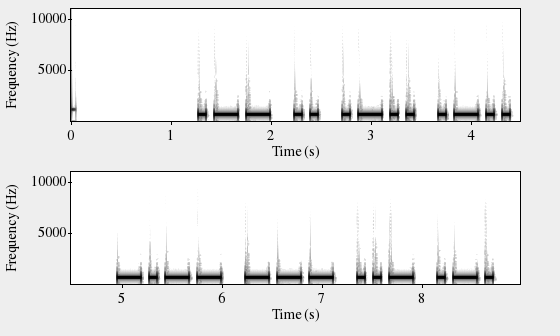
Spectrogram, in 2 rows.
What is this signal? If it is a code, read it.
Morse code, heard as a keyed tone, about 15 wpm, 700 Hz. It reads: WILL YOUR
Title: Sentences from Top 1000 Words - Review Part 5 - 15wpm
